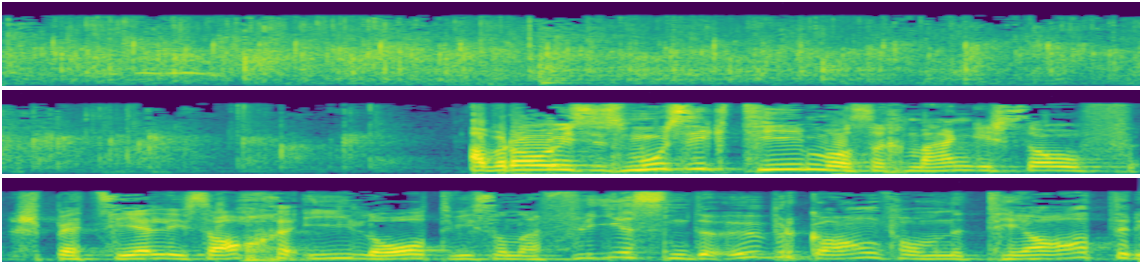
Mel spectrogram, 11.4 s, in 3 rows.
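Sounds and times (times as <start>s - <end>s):
audience applause: 0.0s - 5.2s
speech: 5.4s - 11.3s.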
